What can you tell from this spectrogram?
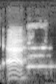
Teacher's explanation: So the letter T is an explosive sound in asked.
